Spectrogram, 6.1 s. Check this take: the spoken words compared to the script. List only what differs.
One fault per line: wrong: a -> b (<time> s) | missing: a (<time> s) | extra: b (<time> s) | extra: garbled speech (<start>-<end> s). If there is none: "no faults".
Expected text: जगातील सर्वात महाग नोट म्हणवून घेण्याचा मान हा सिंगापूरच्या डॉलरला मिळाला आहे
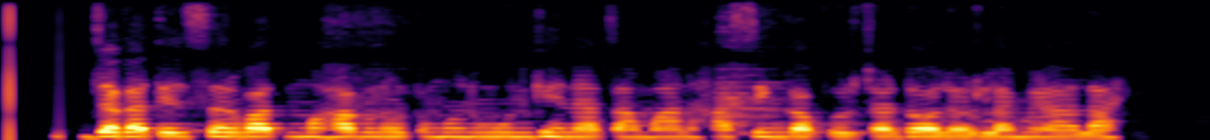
no faults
